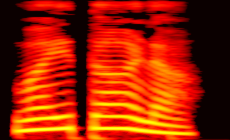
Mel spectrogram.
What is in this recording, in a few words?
"ವಿತಾಳ", Kannada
